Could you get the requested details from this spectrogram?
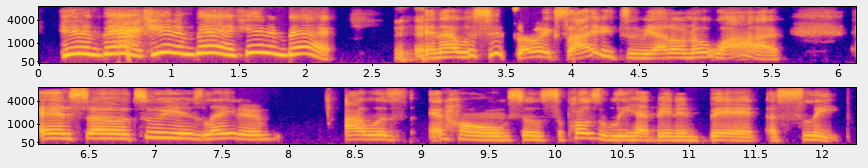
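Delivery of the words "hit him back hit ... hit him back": very high, shrill, loud repeated screaming. Recalling their mother screaming at Rocky in a movie theater, imitating a scream. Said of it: "she's screaming at Rocky".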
